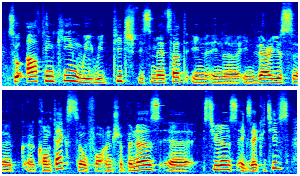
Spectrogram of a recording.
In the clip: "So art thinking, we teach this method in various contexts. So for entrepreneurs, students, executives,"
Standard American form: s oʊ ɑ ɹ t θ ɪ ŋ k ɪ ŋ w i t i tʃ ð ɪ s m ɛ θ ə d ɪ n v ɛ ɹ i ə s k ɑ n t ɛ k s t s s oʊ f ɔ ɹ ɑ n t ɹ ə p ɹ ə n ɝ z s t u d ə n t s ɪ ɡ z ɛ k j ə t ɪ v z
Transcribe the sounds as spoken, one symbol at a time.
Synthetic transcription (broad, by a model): s oʊ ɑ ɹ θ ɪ ŋ k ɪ ŋ w i t i tʃ ð ɪ s m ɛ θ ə d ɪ n v ɛ ɹ i ə s k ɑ n t ɛ k s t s s oʊ f ɔ ɹ ɑ n t ɹ ə p ɹ ə n ɝ z s t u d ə n t s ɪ ɡ z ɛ k j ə t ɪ v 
